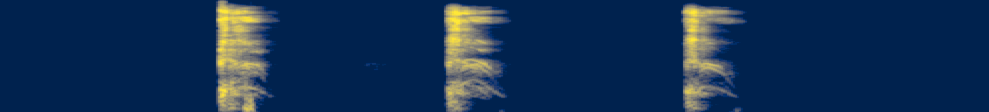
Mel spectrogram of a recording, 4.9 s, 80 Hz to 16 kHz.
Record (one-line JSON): {"three_cough_length": "4.9 s", "three_cough_amplitude": 32768, "three_cough_signal_mean_std_ratio": 0.24, "survey_phase": "beta (2021-08-13 to 2022-03-07)", "age": "18-44", "gender": "Female", "wearing_mask": "No", "symptom_none": true, "smoker_status": "Prefer not to say", "respiratory_condition_asthma": false, "respiratory_condition_other": false, "recruitment_source": "REACT", "submission_delay": "1 day", "covid_test_result": "Negative", "covid_test_method": "RT-qPCR"}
